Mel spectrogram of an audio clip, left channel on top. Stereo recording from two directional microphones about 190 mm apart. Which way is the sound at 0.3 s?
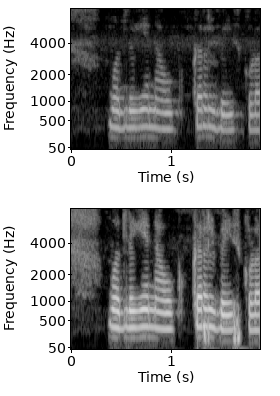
40° right (ahead or behind).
